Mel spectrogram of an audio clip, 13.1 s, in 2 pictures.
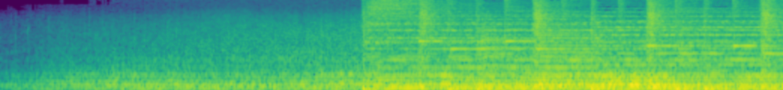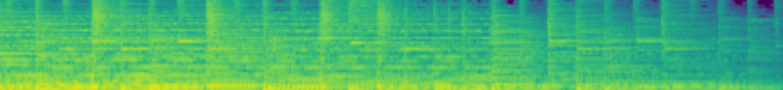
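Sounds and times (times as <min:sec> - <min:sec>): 
instrumental two-step music: 0:03.0 - 0:13.0.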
